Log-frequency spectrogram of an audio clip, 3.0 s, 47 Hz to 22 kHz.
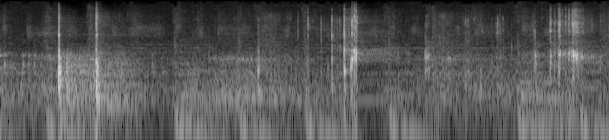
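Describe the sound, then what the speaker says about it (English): Eggs cracked one after another into a slow cooker for a chocolate lava cake, heard as a few sharp close taps and cracks spaced apart, with soft handling noises in between. "I'm going to add 3 eggs into the slow cooker."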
